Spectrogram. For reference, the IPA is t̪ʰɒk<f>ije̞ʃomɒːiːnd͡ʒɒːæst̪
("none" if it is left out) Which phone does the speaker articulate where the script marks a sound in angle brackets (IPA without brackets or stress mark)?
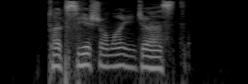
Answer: s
